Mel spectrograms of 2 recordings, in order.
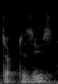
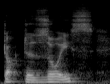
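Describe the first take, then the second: First: The name is given an English pronunciation. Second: The name is given a German pronunciation. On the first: This is how the name is not meant to be said. The speaker calls it wrong. "not as Doctor Zeus" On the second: This is how the name is meant to be said. The speaker calls it right. "apparently he's meant to be pronounced as Doctor Zeus because he, I think he's German"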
